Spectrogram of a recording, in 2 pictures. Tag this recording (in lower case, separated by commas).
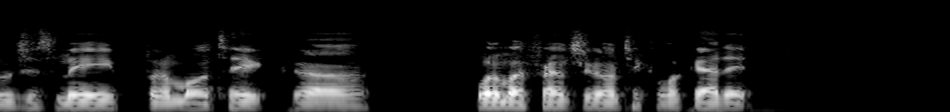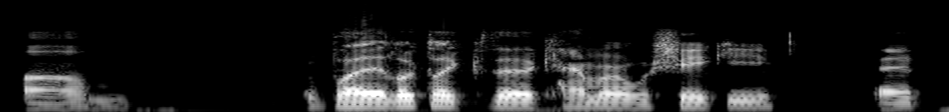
speech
